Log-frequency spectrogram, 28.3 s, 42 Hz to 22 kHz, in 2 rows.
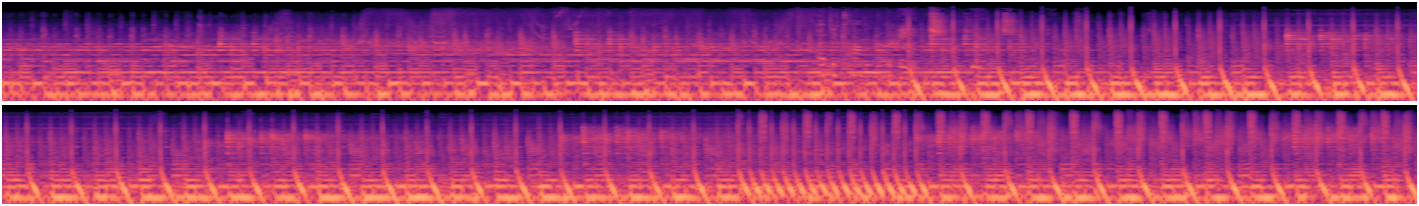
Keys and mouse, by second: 0.3 z, 0.7 z, 0.8 x, 1.6 Tab, 2.7 Tab, 3.5 Tab, 3.7 click, 4.2 Tab, 5.1 g, 5.9 g, 6.5 Tab, 6.5 click, 7.1 Tab, 7.7 g, 8.2 Tab, 9.1 KP_Divide, 10.3 z, 10.9 z, 12.7 KP_Divide, 14.5 click, 19.1 right drag, 19.3 Tab, 19.4 right click, 19.6 a, 19.7 a, 20.2 g, 20.7 click, 22.1 g, 24.2 r, 25.7 s, 27.3 Tab.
